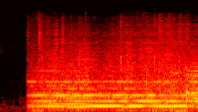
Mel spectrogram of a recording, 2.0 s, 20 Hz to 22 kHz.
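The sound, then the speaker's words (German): Church bells ringing across France in memory of attack victims: a sustained metallic tone with several steady ringing partials that starts abruptly and holds without fading. “Um 15 Uhr läuteten die Glocken sämtlicher französischer Kirchen.”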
